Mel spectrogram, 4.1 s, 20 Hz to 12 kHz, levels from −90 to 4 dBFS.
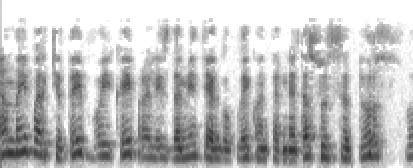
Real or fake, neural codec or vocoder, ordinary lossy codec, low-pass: fake; vocoder, 22.05 kHz, 80 mel bands, WaveNeXt; MP3, 32 kbps; 9.9 kHz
